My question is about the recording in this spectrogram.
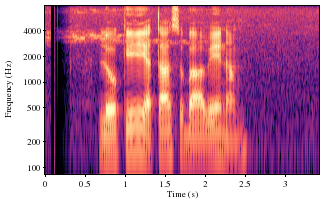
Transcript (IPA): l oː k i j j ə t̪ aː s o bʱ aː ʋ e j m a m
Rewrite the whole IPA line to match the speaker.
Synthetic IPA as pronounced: l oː k e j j a t̪ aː s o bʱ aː ʋ e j n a m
